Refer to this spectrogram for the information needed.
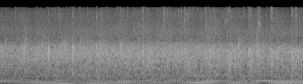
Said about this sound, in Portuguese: Alguém dê um aplauso ao Senhor neste lugar.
